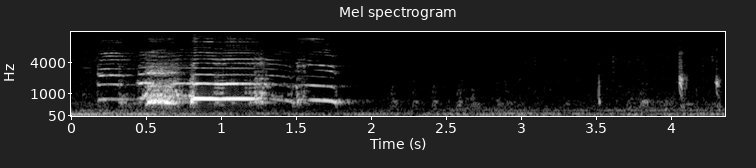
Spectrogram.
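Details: Loud, close crow of an Aseel chicken after rain, rich and harmonic and lasting about one and a half seconds. Quiet follows, with a few soft chirps and clicks near the end.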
